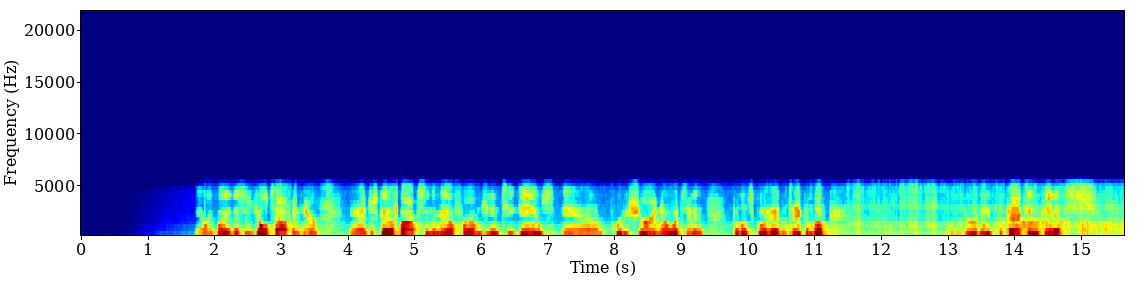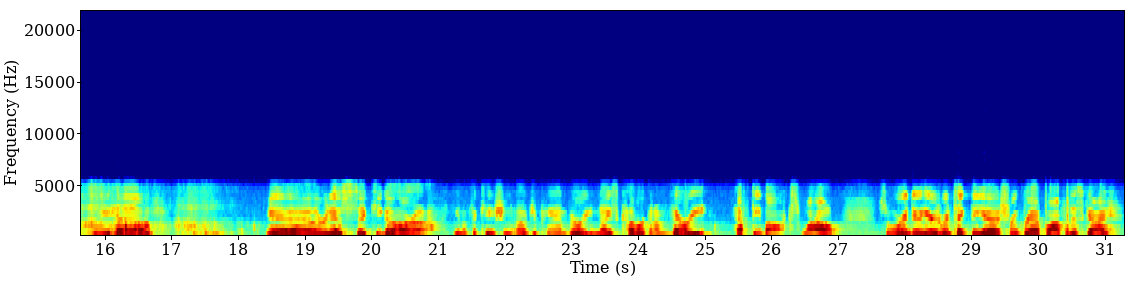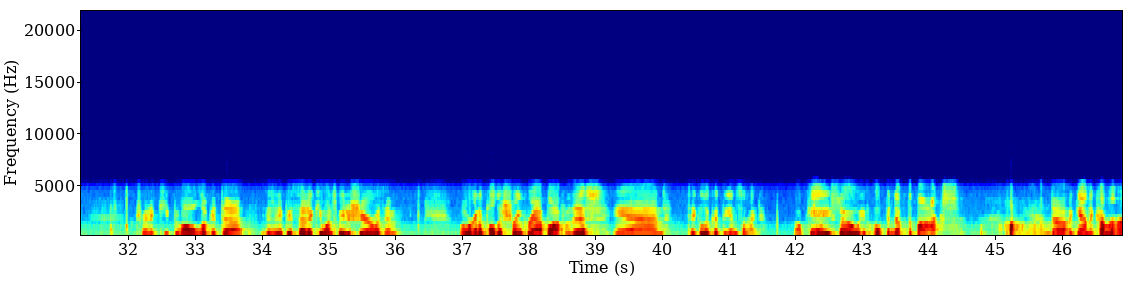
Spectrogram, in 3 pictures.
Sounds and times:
Speech: 1.8 - 11.3, 13.1 - 15.2, 15.8 - 16.8, 18.4 - 27.0, 27.6 - 31.3, 32.1 - 36.1, 37.0 - 44.5, 45.4 - 46.9.

